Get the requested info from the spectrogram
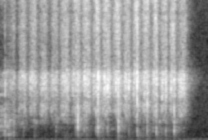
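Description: Hands rubbed together briskly, palm against palm: a rapid dry swishing of about ten strokes a second that stops just before the end.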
